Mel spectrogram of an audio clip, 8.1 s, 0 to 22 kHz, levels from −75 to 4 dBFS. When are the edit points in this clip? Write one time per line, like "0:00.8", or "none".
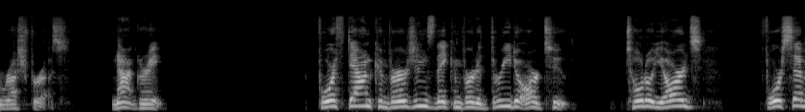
0:03.0

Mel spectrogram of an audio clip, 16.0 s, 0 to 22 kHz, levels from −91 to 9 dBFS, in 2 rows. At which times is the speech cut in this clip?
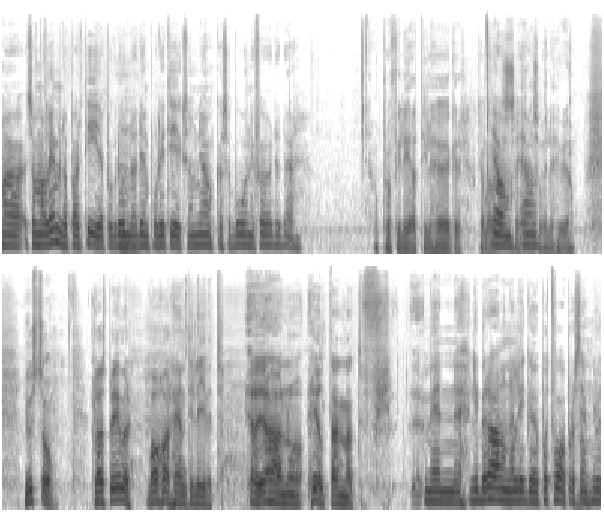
0:09.9
0:13.6

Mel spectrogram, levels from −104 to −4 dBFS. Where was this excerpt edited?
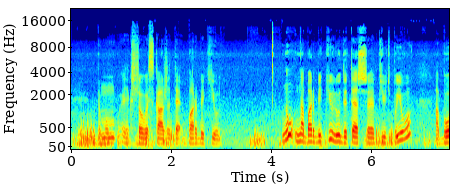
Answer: none

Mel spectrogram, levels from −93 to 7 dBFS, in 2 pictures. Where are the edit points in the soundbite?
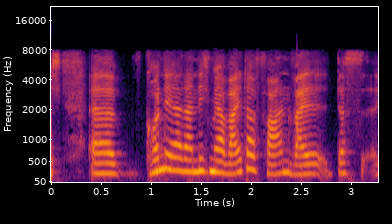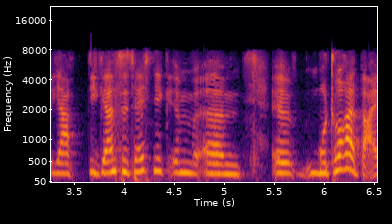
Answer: none

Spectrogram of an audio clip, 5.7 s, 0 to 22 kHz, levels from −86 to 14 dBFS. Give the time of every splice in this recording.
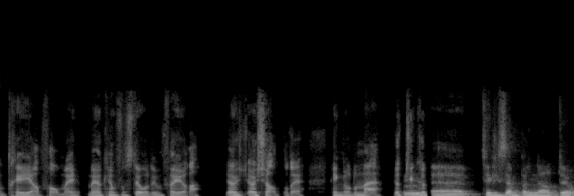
0:03.2
0:04.3

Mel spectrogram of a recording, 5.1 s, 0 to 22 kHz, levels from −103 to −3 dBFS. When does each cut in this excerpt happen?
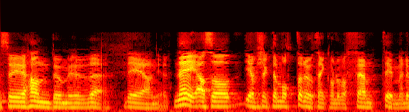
0:02.1

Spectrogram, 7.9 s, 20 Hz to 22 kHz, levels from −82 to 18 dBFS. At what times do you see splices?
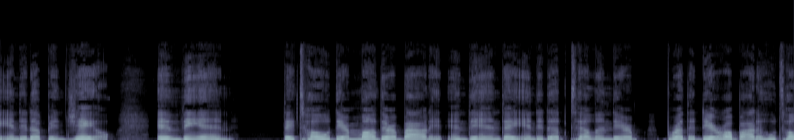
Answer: none

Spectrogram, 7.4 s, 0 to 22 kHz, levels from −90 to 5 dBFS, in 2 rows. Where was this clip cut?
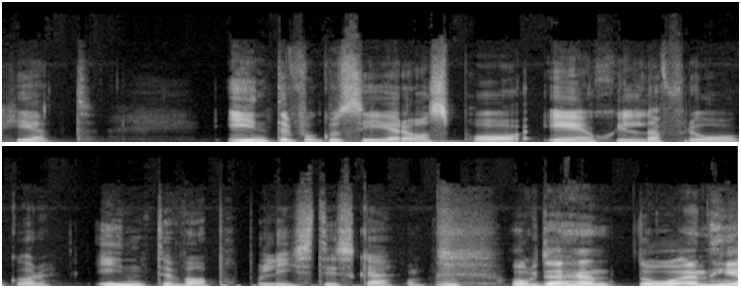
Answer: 0:05.7

